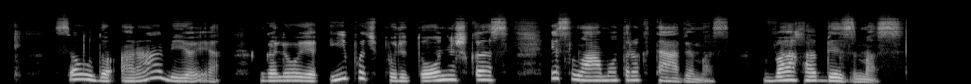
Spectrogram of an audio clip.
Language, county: Lithuanian, Vilnius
